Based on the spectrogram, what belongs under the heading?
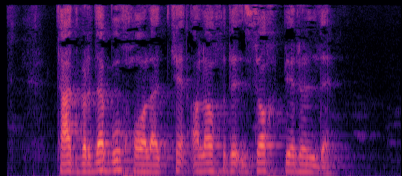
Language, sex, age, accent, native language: Uzbek, male, 18-24, Andijon, Uzbek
